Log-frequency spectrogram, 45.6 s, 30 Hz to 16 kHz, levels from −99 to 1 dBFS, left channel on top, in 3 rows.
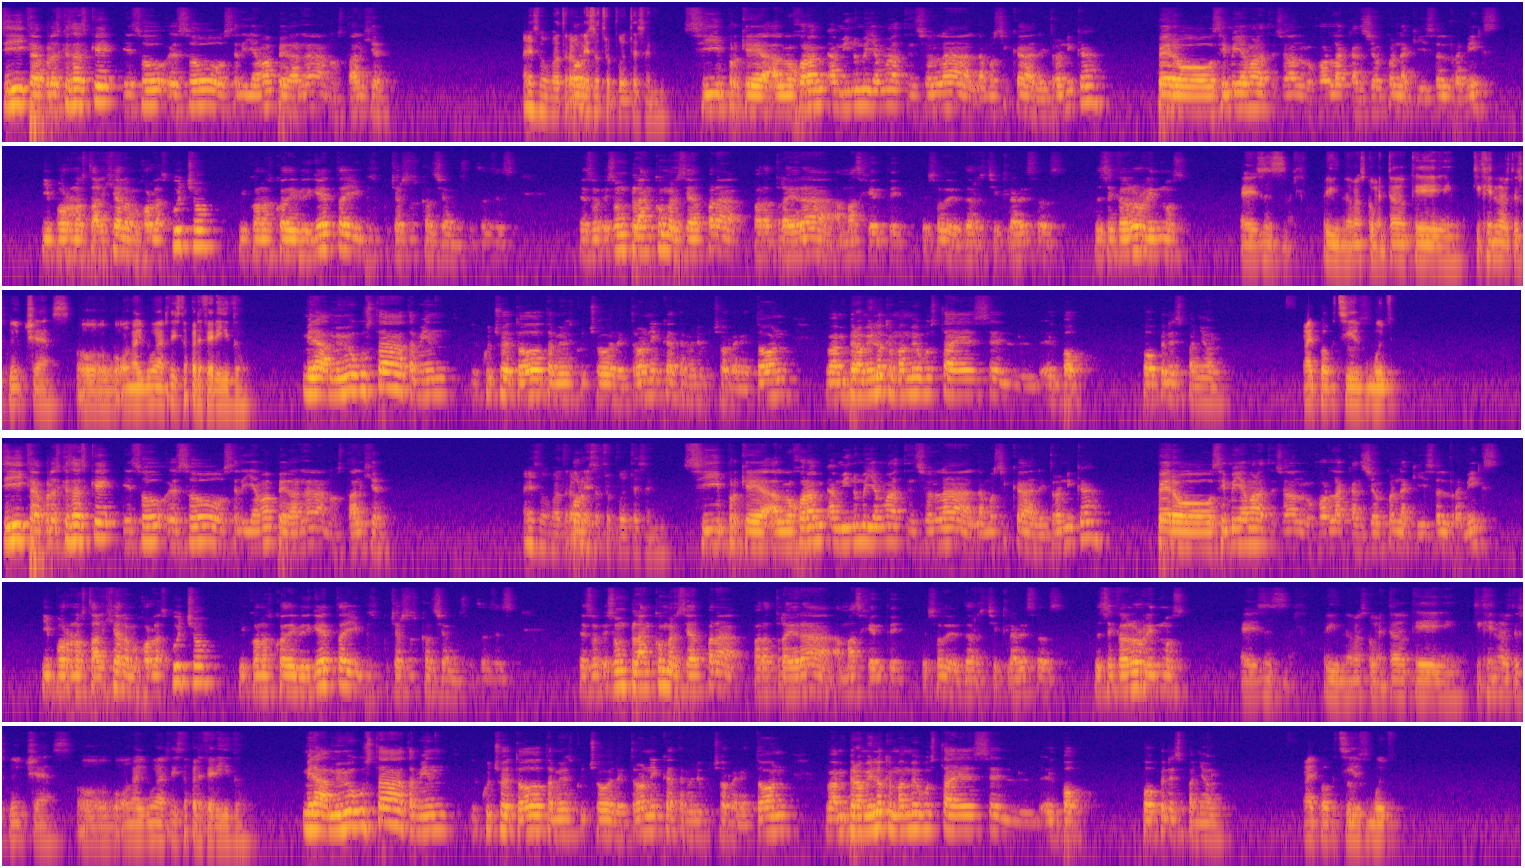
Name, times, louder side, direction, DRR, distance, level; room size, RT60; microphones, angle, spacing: voice 1, 0.0-3.8 5.7-5.8 6.9-11.0 11.6-14.8 15.6-17.3 17.6-20.2 21.0-25.0 25.3-25.7 26.1-27.0 33.4-34.9 35.2-38.3 38.7-41.2 41.8-42.6, left 1 dB, 25° right, 0.7 m, -23 dB
voice 2, 5.2-6.6 27.6-28.1 28.4-32.9 43.4-44.4, left 5 dB, 90° left, 0.4 m, -27 dB
3.4 x 2.1 x 3.2 m
head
